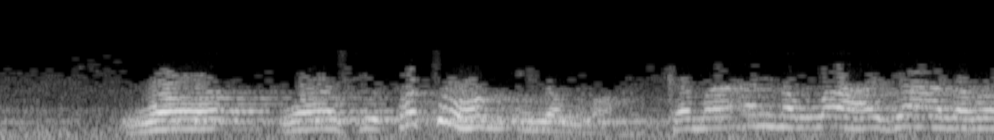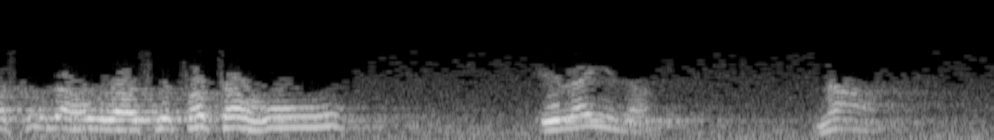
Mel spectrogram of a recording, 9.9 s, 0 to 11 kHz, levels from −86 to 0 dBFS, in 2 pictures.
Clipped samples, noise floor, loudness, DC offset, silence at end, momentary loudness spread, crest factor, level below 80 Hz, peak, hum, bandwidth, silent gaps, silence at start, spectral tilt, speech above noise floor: under 0.1%; -43 dBFS; -24 LUFS; 0.3%; 0 s; 21 LU; 16 dB; -48 dBFS; -8 dBFS; none; 2.9 kHz; none; 0 s; -14 dB/octave; 21 dB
